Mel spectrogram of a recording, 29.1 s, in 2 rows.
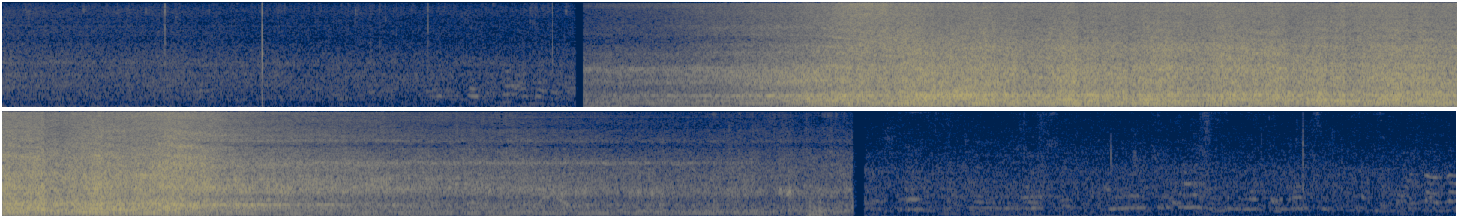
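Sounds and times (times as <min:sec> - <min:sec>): train passing close by: 0:05.8 - 0:23.1.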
